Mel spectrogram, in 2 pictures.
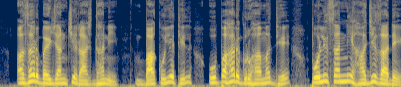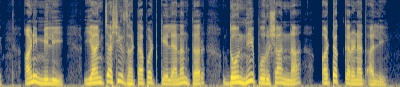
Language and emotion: Marathi, neutral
